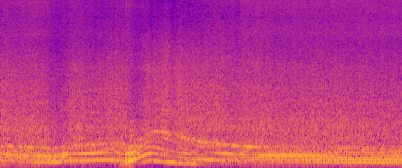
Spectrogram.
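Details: Mazda/Ford Ranger project truck with newly fitted street-legal exhaust (one hanger so far, power steering pump swapped): deep steady rumble, a quick throttle blip and smooth return to idle, no rattles or leaks. Normal exhaust note.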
